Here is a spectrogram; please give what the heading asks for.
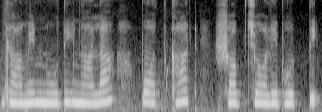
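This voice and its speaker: A woman narrating a children's cartoon story in measured, short phrases. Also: high-pitched, monotone, phone-quality sound. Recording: music behind the voice.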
